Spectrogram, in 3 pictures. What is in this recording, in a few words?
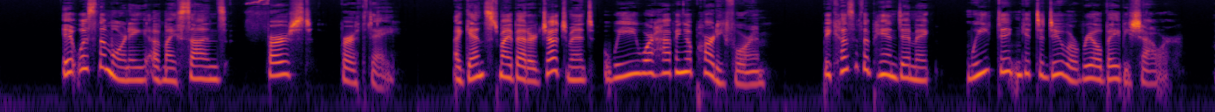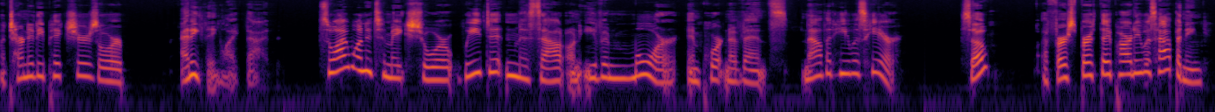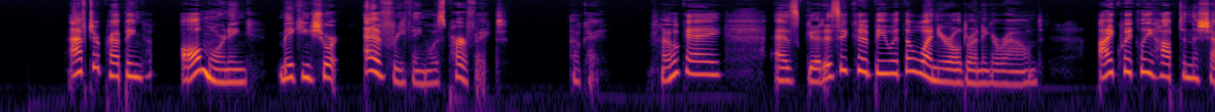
NonFiction General American, Self Help, Self Improvement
